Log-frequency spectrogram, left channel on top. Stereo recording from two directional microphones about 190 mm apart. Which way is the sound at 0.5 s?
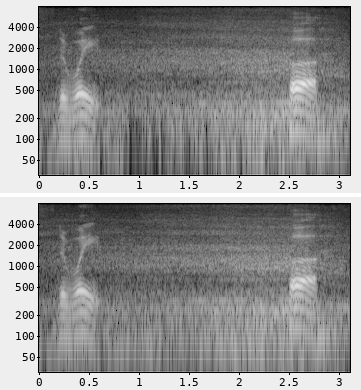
50° right (ahead or behind).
